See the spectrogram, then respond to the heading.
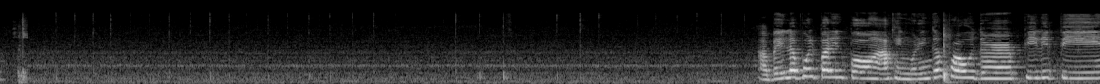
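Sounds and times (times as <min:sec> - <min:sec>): hands kneading dough: 0:00.0 - 0:08.4
steady low hum: 0:00.0 - 0:11.0.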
